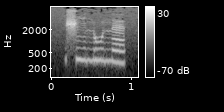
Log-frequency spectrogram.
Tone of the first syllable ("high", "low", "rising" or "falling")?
high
